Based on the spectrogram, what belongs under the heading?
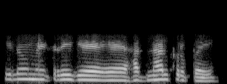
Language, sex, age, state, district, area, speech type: Kannada, female, 45-60, Karnataka, Uttara Kannada, rural, conversation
